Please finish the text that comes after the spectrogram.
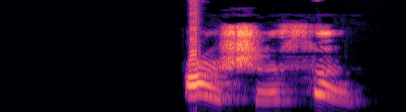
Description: Èrshísì - Ơ sứ xư )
